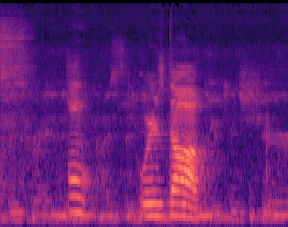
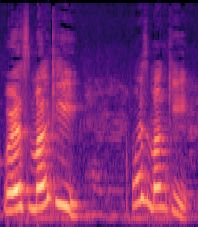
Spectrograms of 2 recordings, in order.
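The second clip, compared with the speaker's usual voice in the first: loud, high, playful question; higher-pitched, eager repeated question; excited prompting; 7 semitones higher, 10 dB louder than usual. Real, not acted. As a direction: call it out brightly to get attention. Repeating the question to get child's attention.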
